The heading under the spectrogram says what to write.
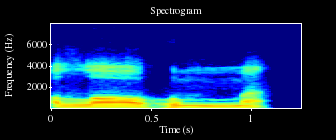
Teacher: huruf mim pada lafadz Allahumma. Jangan dibaca panjang.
